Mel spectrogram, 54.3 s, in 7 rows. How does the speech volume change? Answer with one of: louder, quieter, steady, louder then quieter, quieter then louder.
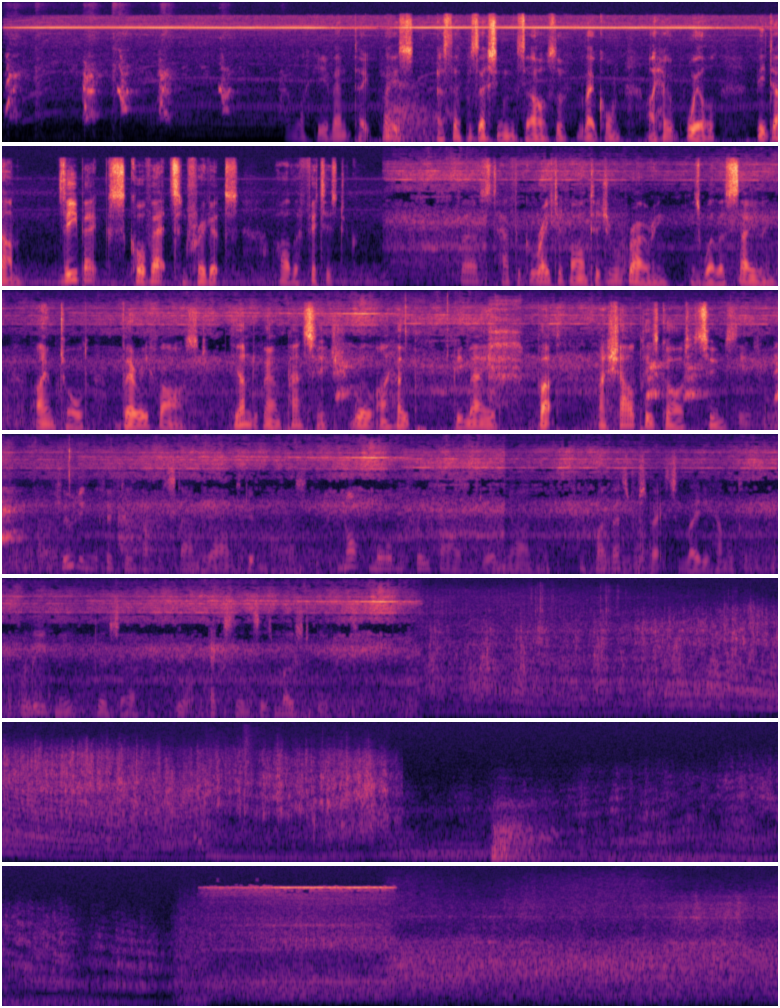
quieter.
